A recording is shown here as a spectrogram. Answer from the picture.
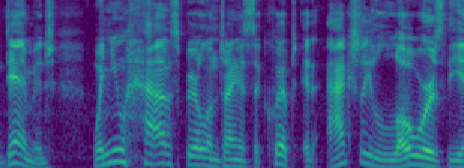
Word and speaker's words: Longinus: into play is with the item spear of Longinus and yes that's how it's pronounced so what happens is with Max's ultimate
